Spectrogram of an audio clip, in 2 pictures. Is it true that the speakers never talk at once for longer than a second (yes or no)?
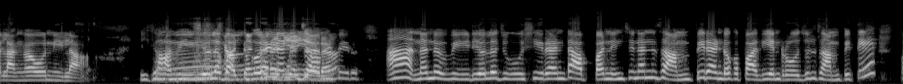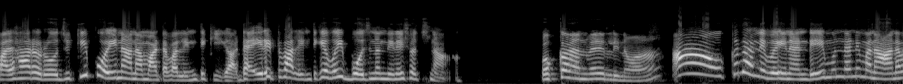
no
